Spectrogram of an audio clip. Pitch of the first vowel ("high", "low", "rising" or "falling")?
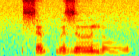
rising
